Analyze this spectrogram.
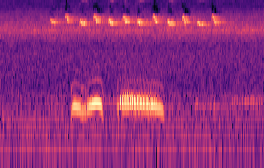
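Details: Spotted dove during a bird-trapping outing: one two-part coo, a rising wobbly note then a long steady falling coo, over a rapid string of high thin chirps from another bird.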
